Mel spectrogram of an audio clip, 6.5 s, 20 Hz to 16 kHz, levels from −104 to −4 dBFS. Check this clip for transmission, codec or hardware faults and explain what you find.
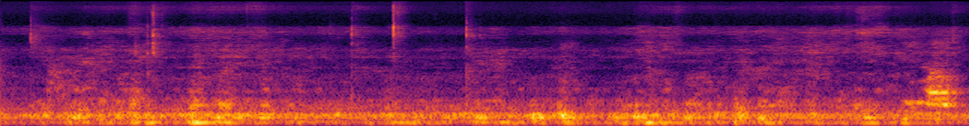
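One fault runs through the whole clip: a noise suppressor applied to music or sounds. A suppressor tuned for speech treats the steady parts and decaying tails of these sounds as noise and pulls them down by about 5 dB, while onsets pass. Sustained sound therefore sinks and recovers, giving an audible pumping and a thinned, choked body between attacks.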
